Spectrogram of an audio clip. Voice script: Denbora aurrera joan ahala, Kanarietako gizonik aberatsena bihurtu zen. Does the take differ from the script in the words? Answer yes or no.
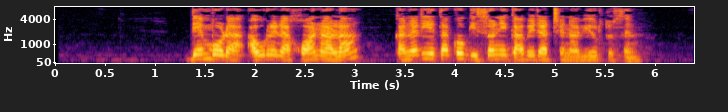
no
